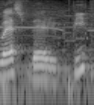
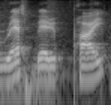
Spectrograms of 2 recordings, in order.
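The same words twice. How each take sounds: First: It is said with a Portuguese pronunciation. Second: It is said with an English pronunciation. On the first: This is how local speakers would say it. "o mais próximo do nosso português" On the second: This is how it is said where it was made. "ele tem a pronúncia correta"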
